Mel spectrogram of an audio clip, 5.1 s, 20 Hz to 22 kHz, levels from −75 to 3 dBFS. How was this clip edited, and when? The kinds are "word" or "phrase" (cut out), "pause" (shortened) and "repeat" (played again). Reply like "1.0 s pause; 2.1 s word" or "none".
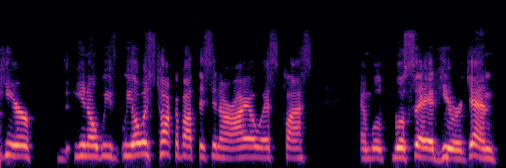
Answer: none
